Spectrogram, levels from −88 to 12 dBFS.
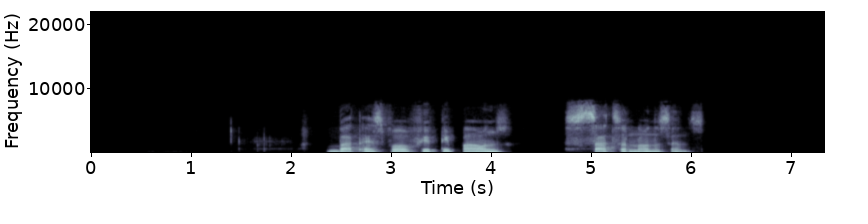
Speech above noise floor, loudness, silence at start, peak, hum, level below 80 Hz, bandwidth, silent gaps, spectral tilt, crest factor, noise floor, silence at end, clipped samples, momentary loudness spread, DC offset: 67 dB; -19 LUFS; 2.35 s; -2 dBFS; none; -56 dBFS; 8.2 kHz; 4.61-4.71 s; -4.5 dB/octave; 18 dB; -85 dBFS; 1.25 s; under 0.1%; 14 LU; under 0.1%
